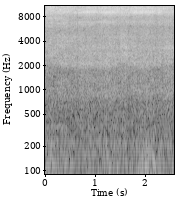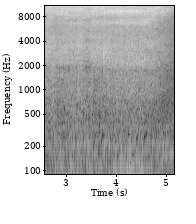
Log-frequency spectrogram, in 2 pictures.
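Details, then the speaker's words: Kitchen AC unit, 7.5-ton, first-stage circuit under leak check: steady loud hiss at the condenser section, no mechanical rhythm; big refrigerant leak in the condenser section. "walked over to the condenser section and I could hear it there's a big one in here somewhere"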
